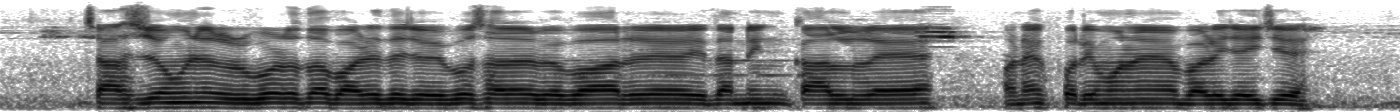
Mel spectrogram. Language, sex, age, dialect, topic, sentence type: Bengali, male, 18-24, Western, agriculture, statement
